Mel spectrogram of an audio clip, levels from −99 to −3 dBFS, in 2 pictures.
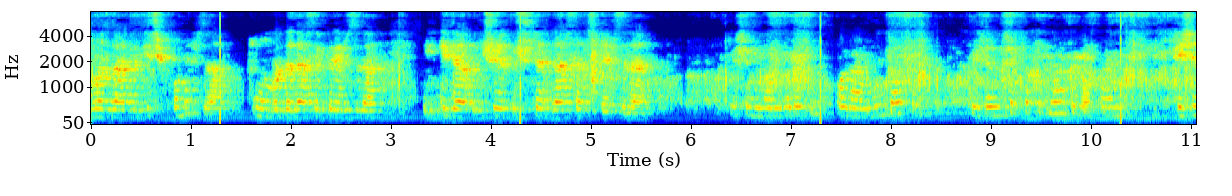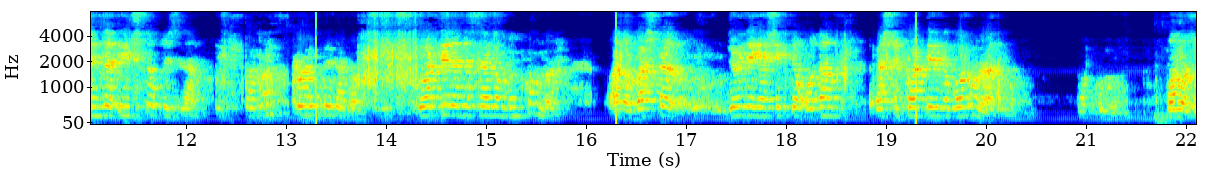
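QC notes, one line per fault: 1.29, 4.29, 7.29, 10.30, 13.30, 16.30 and 19.30 s: file header played as audio. A sharp, loud click hits every 3 s, whatever the sound is doing. Each marks a new 3 s piece joined with its header intact. Those header bytes play as a brief burst of samples.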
